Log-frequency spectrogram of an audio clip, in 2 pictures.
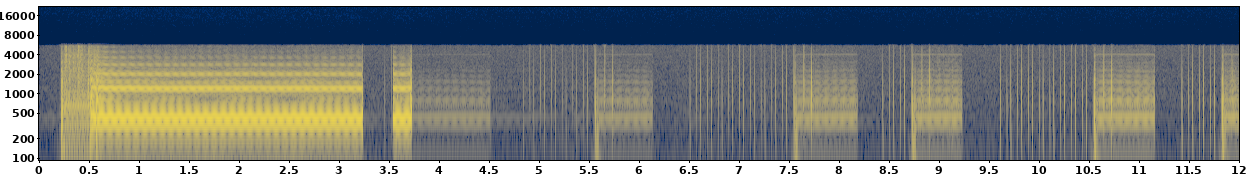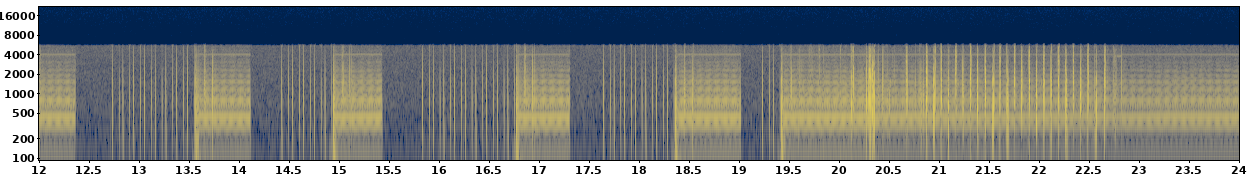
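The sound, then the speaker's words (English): A telephone call is routed from a 4A switch through a Crossbar 5 tandem that dial-pulses into a small step-by-step office. A steady buzzing tone of a few seconds is followed by many short tone bursts broken by clicks and brief silences. “This next call goes directly to the 4A in Richmond, Virginia, which then goes to the Culpeper, Virginia Crossbar 5 tandem, which dial pulses into a little step.”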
